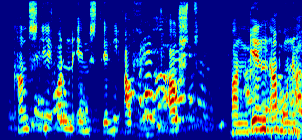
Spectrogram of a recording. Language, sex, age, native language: Icelandic, male, 13, Icelandic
